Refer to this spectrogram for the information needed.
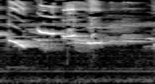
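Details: Oriental magpie-robin singing in short bursts for training other birds: a few loud whistled notes sliding downward, each quickly followed by the next, with a faint hum beneath.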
